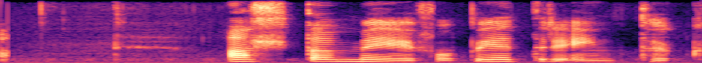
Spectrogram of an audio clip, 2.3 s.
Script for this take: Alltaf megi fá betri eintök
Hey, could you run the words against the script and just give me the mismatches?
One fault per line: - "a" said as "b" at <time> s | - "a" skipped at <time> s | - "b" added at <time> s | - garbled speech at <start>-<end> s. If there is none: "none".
none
